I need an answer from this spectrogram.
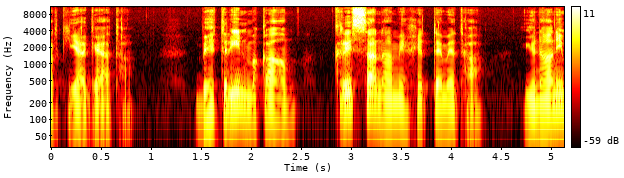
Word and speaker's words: Chryse: سے صرف چند ہفتے قبل کیے گئے تھے۔ کریسا is spelled CHRYSE کریسا۔ وائکنگ 2 کے لیے مجوزہ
